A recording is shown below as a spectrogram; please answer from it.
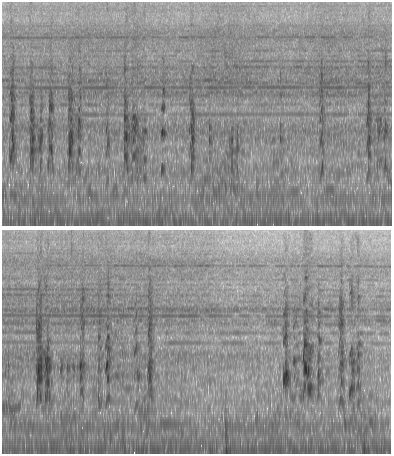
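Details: Six-month-old Boston Terrier attacking a vacuum cleaner indoors, repeated short sharp barks and yips in irregular bursts over a steady motor hum.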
